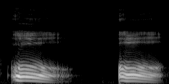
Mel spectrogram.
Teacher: ಕಂಟೋಷ್ಟ್ಯ ಅಕ್ಷರಗಳು ಕಂಠದಲ್ಲಿ ಹುಟ್ಟಿ ಓಷ್ಠವನ್ನು ಪೂರ್ಣಗೊಳಿಸ್ತವೆ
